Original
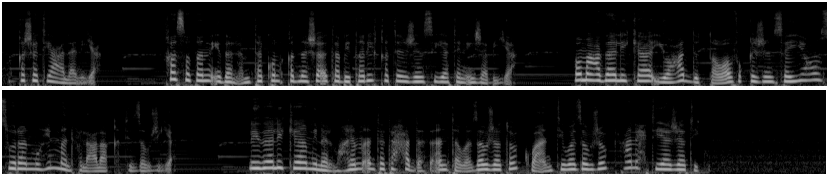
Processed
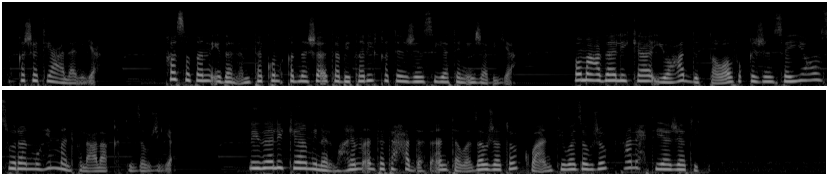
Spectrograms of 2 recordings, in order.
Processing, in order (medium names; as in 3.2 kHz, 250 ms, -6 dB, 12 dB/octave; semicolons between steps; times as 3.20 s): dynamic bell 3.8 kHz, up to +4 dB, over -52 dBFS, Q 1.2; trim -8 dB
